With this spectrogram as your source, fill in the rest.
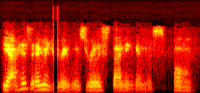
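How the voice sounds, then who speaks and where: Female poet, raspy and fry-tinged, measured and expressive, on muffled audio. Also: deep voice, no echo. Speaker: poet and guest reader. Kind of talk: spoken-word poetry reading and casual chat. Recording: dull, lo-fi audio.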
